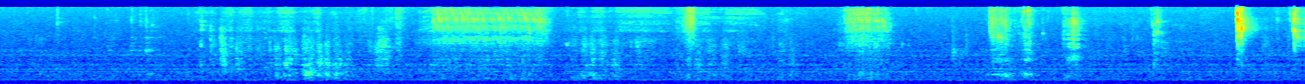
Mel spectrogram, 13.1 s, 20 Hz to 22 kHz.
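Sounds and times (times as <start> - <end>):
soft airy breath hiss: 3.5 - 9.2.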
